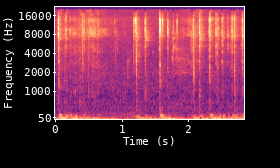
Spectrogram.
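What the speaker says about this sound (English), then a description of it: "So here I'm typing var" Close clatter of a computer keyboard being typed on, a quick uneven burst of keystrokes with a short pause midway, fairly quiet and with no voice.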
